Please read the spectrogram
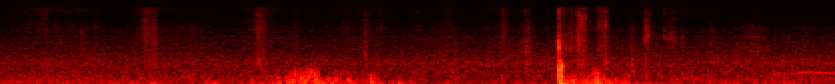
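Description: Muffled footsteps on grass from a short run-up, then a single sharp thud of a football struck hard by a foot about three seconds in.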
